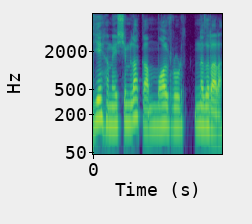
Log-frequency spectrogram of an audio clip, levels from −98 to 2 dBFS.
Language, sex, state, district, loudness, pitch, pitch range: Hindi, male, Himachal Pradesh, Shimla, -18 LUFS, 135 Hz, 130-145 Hz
